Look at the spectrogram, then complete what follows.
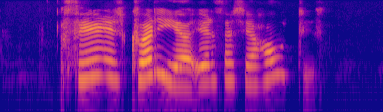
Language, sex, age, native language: Icelandic, male, 8, Icelandic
